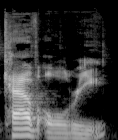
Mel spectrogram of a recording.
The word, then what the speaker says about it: cavalry: Okay, so the correct pronunciation is cavalry. – Huh. – You're putting the L before the V. – It's not Jesus died on Calvary.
